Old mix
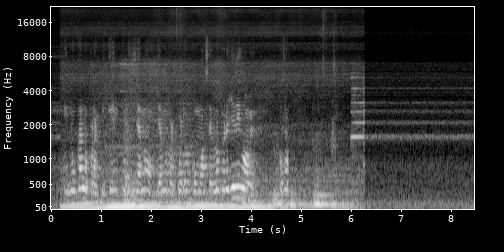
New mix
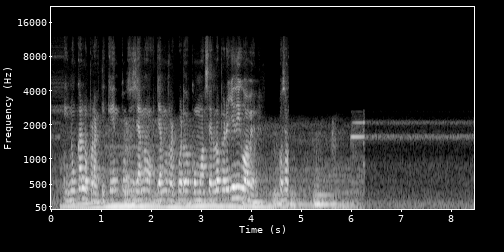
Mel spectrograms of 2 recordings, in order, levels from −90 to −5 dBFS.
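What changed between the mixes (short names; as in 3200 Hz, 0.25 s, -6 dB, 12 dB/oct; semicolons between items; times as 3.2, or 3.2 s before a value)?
speech: remove fixed phaser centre 860 Hz, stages 8; background: add steep low-pass 2200 Hz 96 dB/oct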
